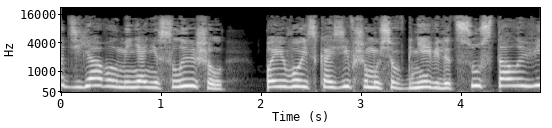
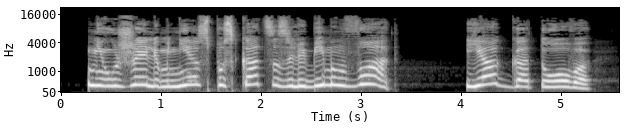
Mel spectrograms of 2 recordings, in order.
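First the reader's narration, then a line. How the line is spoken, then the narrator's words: Naive sob. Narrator (Russian): наивно всхлипнула я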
